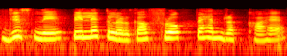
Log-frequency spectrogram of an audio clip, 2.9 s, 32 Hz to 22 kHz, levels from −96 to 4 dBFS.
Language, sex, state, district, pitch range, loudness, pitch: Hindi, female, Uttar Pradesh, Saharanpur, 235-280 Hz, -16 LUFS, 265 Hz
